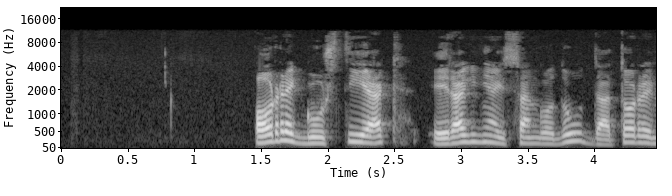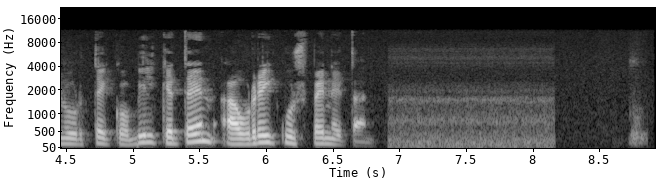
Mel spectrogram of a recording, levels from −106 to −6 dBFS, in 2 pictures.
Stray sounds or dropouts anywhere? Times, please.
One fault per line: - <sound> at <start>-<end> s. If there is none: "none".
none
